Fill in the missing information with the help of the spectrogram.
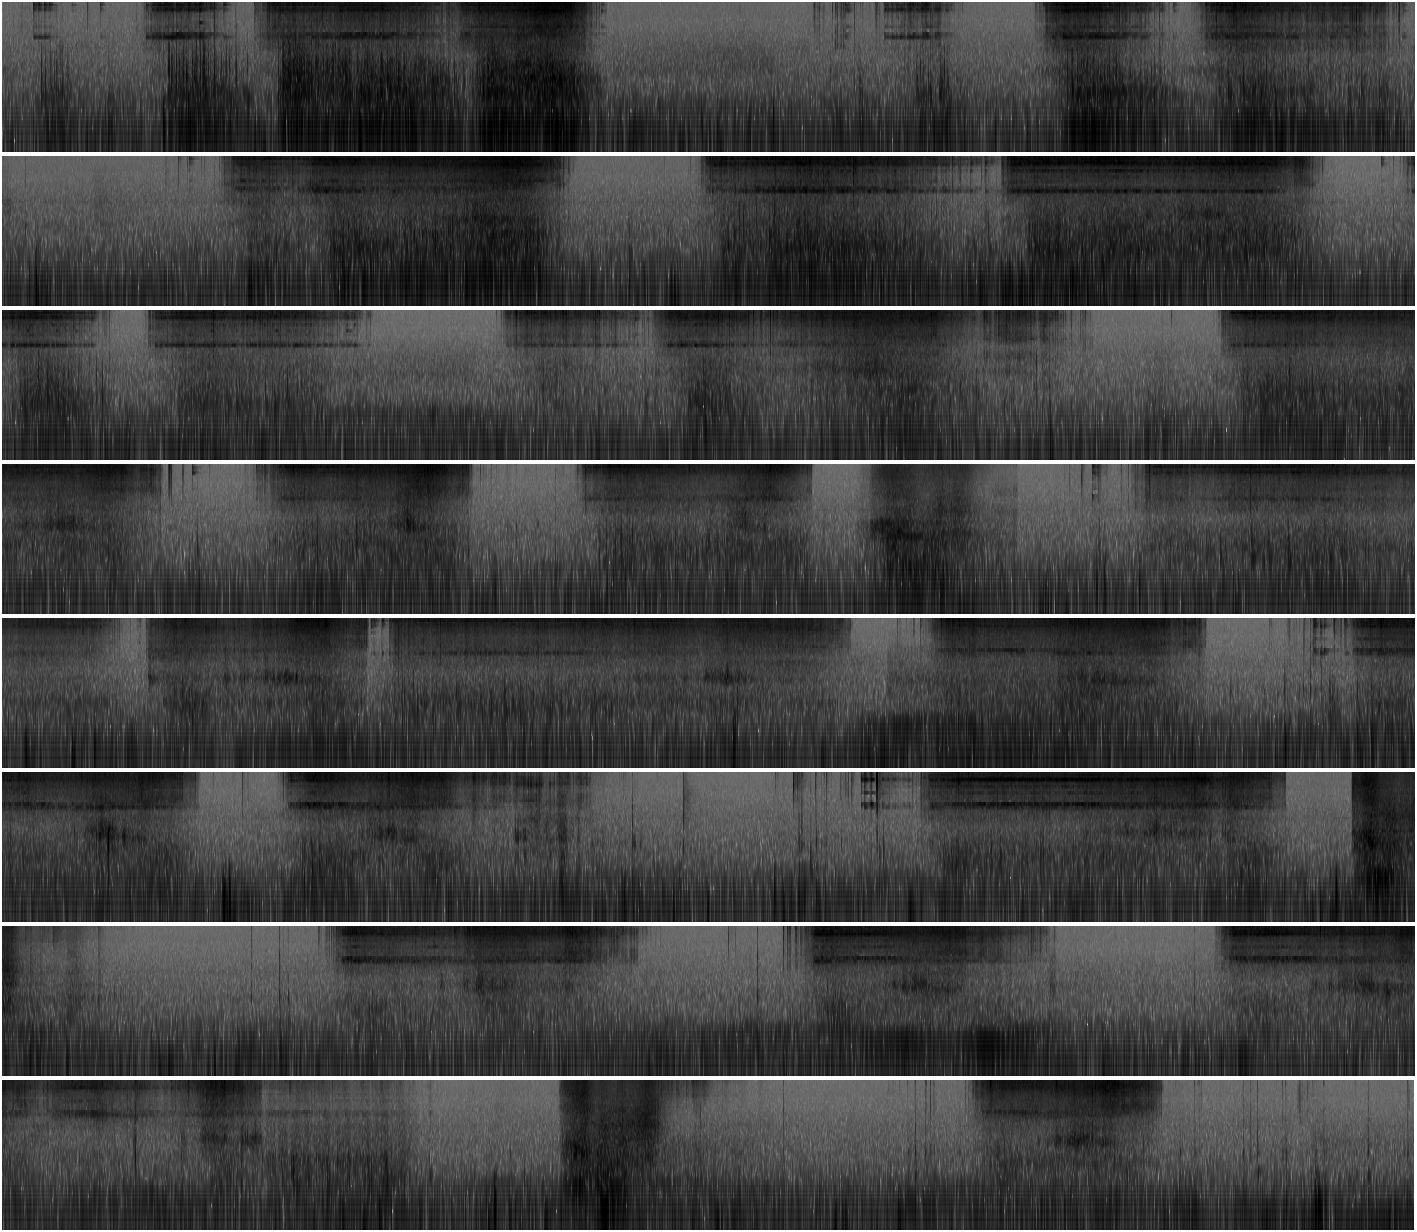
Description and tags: Pouring rice on a clay pot
Pouring heaps of rice on a ceramic pot.
adpp, bottle, ceramic, clay, cup, pottery, pour, rice, sand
